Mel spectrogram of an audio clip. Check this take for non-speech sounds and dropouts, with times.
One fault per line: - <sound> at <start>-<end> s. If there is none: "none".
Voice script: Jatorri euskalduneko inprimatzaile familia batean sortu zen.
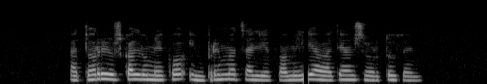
- dropout at 3.0-3.1 s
